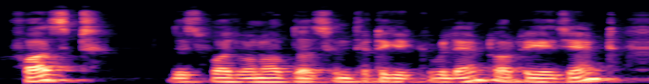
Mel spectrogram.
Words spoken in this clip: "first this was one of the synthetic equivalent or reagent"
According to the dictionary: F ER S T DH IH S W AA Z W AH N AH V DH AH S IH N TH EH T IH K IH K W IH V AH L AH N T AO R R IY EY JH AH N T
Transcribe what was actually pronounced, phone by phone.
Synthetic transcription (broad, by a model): F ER S T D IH S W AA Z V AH N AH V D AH S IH N T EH T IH K IH K W IH V AH L AH N T AO R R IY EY JH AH N T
